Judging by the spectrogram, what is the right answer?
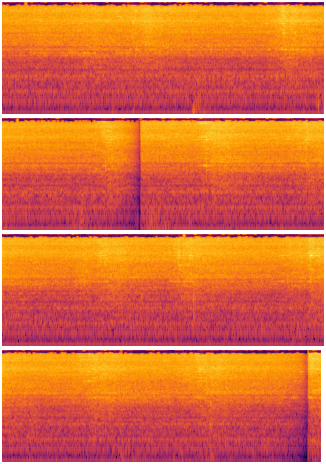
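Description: Band saw running with a steady motor hum, cutting through small wooden blocks one after another, about one cut every two seconds, as the pieces are pushed through a spring-loaded template jig.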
